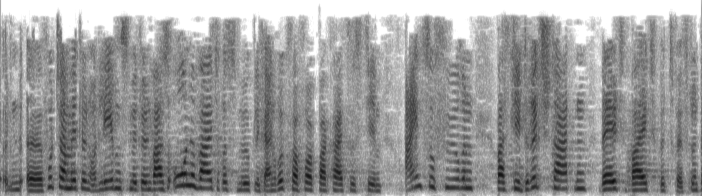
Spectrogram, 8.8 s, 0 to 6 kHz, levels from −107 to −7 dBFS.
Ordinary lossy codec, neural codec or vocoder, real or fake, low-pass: AAC, 24 kbps; none; real; 5.4 kHz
